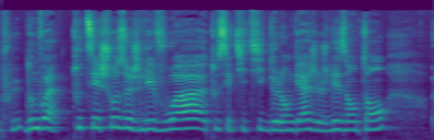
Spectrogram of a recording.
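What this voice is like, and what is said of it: Haute-Savoie French accent, Swiss-like. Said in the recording (French): “j'entends un accent aussi ... en Haute-Savoie on a quand même un accent, je trouve, qui est assez reconnaissable ... ça ressemble un petit peu à l'accent suisse”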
